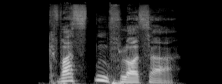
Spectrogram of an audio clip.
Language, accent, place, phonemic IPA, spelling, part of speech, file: German, Germany, Berlin, /ˈkvastn̩ˌflɔsɐ/, Quastenflosser, noun, De-Quastenflosser.ogg
- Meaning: coelacanth (fish)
